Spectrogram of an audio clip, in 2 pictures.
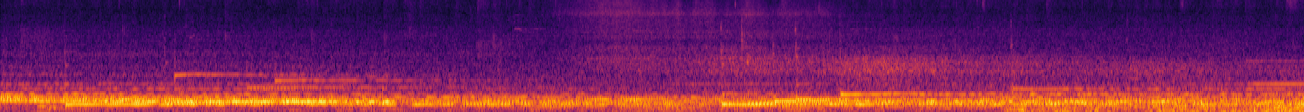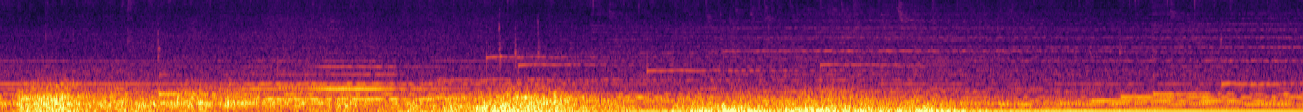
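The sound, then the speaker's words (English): Steady rain pours down at night with a constant hiss while low, rolling thunder rumbles through in several deep swells, growing heavier toward the end. No voices. “Night Rainstorm”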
